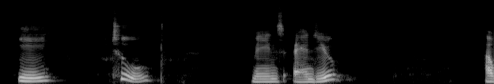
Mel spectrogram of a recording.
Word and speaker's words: y: with the letter y the letter Y by itself is actually the word and in Spanish so that's those two words it's pronounced e to means and you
